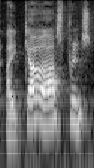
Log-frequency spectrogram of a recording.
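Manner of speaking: high, loud put-on voice to Prince; mock question to Prince. Pastor pretends to ask Prince Charles, high and loud. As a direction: play the one asking the prince.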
